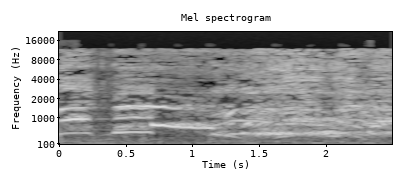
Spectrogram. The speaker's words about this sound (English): Footage released by Chechen fighters helping Russia showed them raising a Soviet flag in the city and shouting in celebration.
